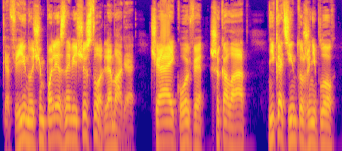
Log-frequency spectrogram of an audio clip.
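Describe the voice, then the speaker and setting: A man doing a gruff, low-voiced archmage. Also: normal speed, a bit bright, natural voice. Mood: lecturing. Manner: gruff, lecturing. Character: stern, grumbling male archmage.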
